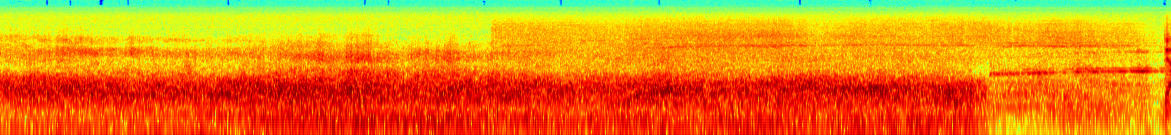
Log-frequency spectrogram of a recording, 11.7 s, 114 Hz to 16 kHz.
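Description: Four F-4 Phantom jets taking off, a loud sustained roar of jet engines that holds steady and then fades slightly near the end, heard alone without talk.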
